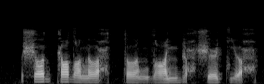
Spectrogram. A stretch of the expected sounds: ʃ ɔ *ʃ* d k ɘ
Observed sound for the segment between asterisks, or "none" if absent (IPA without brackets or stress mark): none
